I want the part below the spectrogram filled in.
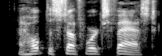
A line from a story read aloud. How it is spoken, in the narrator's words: groaned the doctor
